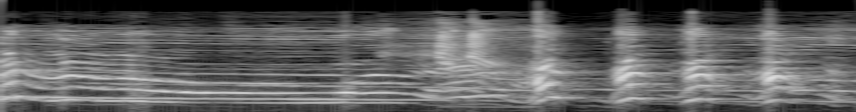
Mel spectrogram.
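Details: Ben the dog sings a howling duet with a woman: a long level howl gives way to four rising, wavering howl bursts, roughly one every half second.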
